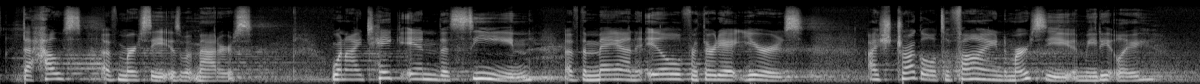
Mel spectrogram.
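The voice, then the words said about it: South Carolina accent. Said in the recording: “my South Carolina accent”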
